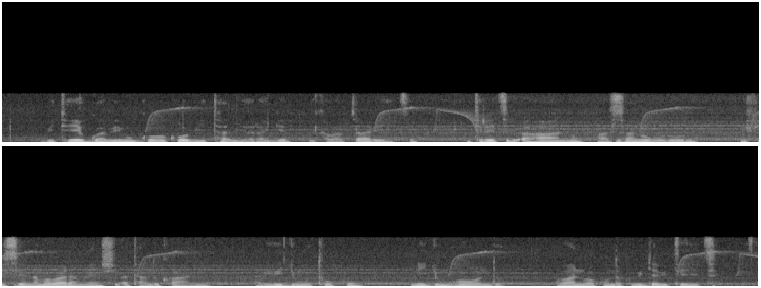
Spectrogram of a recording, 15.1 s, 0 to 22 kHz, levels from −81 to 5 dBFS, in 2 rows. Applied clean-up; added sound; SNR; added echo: none; Water + Water tap, faucet; 13 dB; none.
